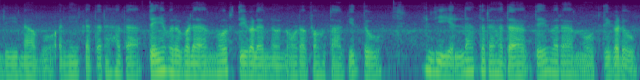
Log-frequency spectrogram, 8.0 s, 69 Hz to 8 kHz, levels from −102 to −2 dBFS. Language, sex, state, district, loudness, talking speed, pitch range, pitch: Kannada, male, Karnataka, Shimoga, -32 LUFS, 75 wpm, 90-105 Hz, 95 Hz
